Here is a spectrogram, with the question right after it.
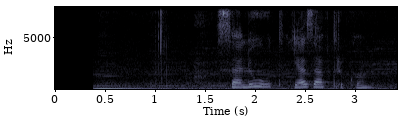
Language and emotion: Russian, neutral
